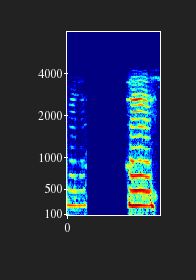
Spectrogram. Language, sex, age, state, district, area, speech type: Maithili, female, 18-30, Bihar, Madhubani, rural, conversation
